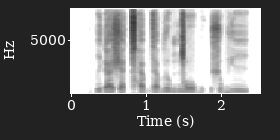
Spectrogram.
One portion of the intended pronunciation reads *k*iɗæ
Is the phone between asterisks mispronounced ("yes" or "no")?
yes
